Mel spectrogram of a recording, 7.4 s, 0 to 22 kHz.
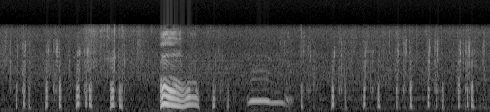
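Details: Eurasian eagle-owl heard in the Eifel, Germany, on a September 2013 morning: runs of short low pulses frame a loud, harsh, wavering cry and a softer drawn-out mid tone.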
